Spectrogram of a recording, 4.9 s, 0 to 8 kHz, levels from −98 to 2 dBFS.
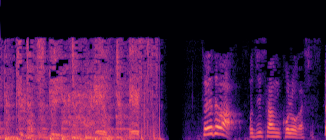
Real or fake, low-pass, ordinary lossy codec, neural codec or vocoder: fake; 7.2 kHz; MP3, 24 kbps; codec, 16 kHz, 8 kbps, FreqCodec, smaller model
